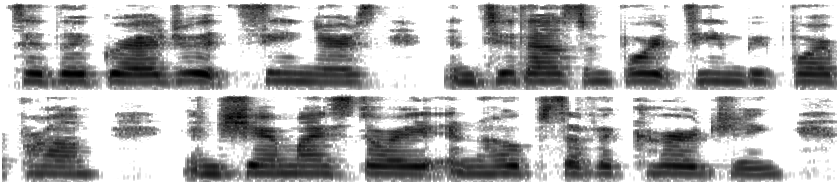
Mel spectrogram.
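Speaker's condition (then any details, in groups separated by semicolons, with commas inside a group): Traumatic brain injury; leg spasticity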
